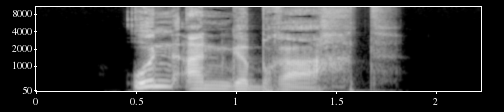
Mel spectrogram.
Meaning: inappropriate, unseemly
- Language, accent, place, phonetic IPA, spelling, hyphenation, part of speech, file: German, Germany, Berlin, [ˈʊnanɡəˌbʁaχt], unangebracht, un‧an‧ge‧bracht, adjective, De-unangebracht.ogg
